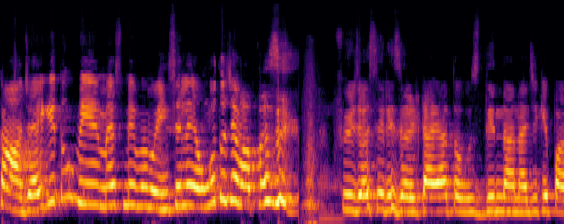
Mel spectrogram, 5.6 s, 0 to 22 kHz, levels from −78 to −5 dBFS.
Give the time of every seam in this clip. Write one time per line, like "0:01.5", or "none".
0:03.0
